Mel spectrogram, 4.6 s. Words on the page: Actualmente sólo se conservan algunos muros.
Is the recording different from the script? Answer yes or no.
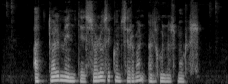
no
